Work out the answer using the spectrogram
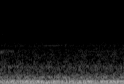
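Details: LML Duramax diesel truck idling after an easy start; low steady rumble without dips or stumbles. The 20-second stalling problem only appears when super cold, despite new batteries.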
